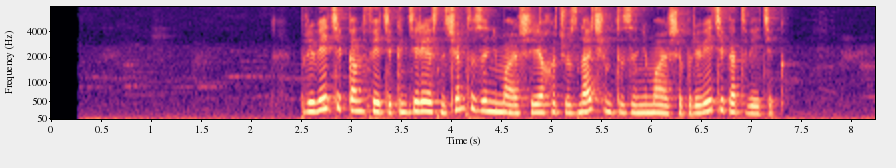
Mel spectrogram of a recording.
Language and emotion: Russian, neutral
